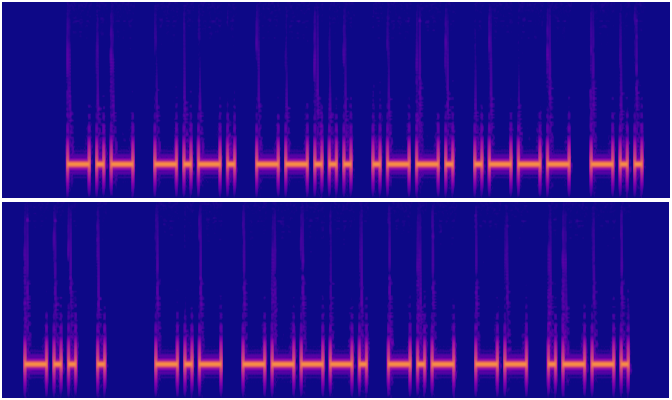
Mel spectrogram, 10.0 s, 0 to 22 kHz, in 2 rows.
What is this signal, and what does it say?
Morse code, heard as a keyed tone, about 22 wpm, 700 Hz. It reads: KC7PJD DE K9KMP
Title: USA Callsign DE Callsign 22wpm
